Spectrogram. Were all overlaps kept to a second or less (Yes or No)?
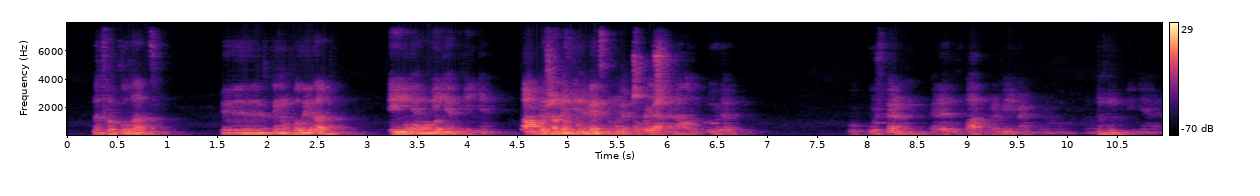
No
